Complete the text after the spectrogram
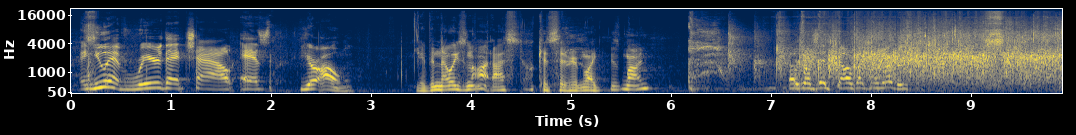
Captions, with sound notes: And you have reared that child as your own? Even though he's not, I still consider him like he's mine. I love that child like no other. (AUDIENCE APPLAUDING)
